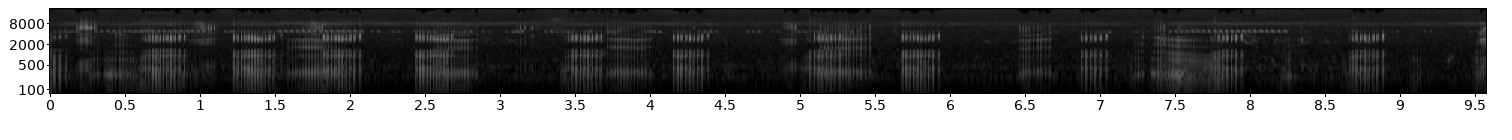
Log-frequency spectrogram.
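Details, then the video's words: Impala recorded with a Sony PCM A10 left as a drop rig, uttering a rhythmic series of hoarse, nasal grunts roughly twice a second, with brief breaks, and a thin high tone in the background. "What sounds does the impala make?"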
